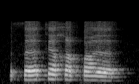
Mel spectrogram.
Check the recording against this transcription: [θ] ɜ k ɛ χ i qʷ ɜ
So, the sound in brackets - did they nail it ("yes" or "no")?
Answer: yes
